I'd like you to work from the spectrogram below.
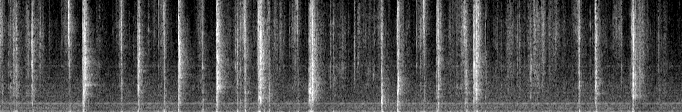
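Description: Tarot cards being shuffled and handled, a long run of crisp, papery snaps and riffles that come in quick, uneven bursts, moderately loud and with no voice over them.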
